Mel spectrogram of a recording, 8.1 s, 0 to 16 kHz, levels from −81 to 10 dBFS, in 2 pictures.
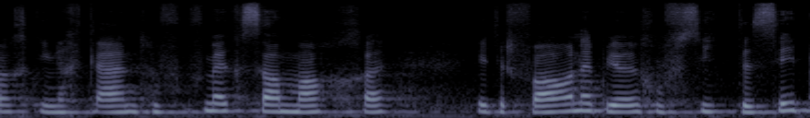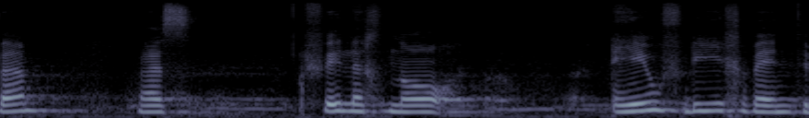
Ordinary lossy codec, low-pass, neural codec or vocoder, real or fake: none; 14.4 kHz; autoencoder, 48 kHz, 32 numbers a frame, DAC-VAE, trained on Japanese speech; fake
